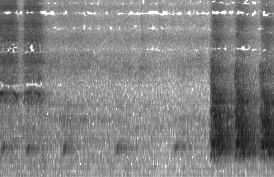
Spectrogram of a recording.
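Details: Chihuahua and dachshund facing off: faint, high yips spaced about half a second apart, then a sudden run of three loud, harsh barks in the final second.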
